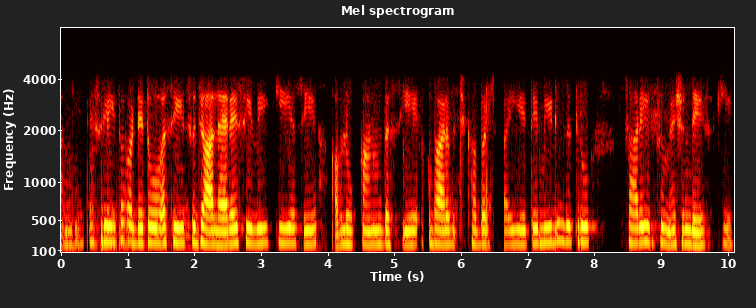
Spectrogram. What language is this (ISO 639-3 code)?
pan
